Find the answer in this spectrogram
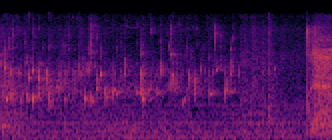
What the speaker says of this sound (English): So I'll just let the majority of the water drip off here, and then I'll roll it out.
